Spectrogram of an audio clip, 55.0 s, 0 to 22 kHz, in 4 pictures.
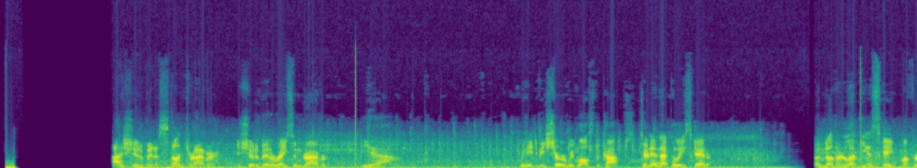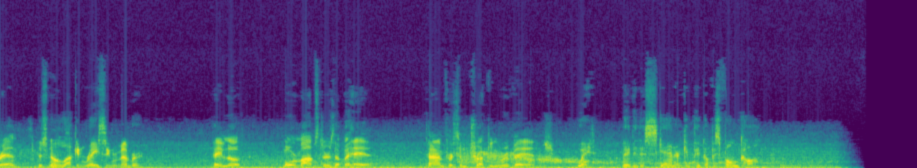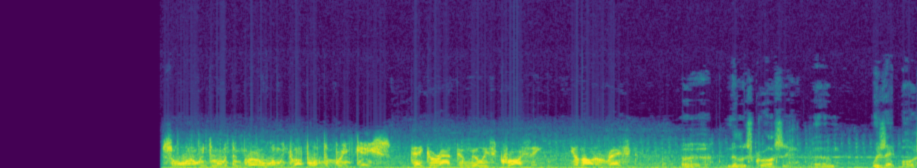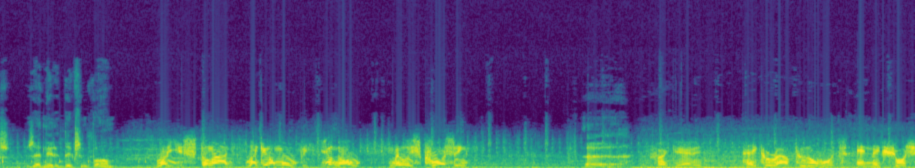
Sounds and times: Speech: 1.7 - 6.0, 7.8 - 10.7, 12.2 - 15.9, 17.0 - 17.4, 18.0 - 19.4, 20.1 - 25.2, 30.0 - 37.0, 37.7 - 43.0, 43.6 - 48.4, 50.0 - 51.8, 52.4 - 54.9.

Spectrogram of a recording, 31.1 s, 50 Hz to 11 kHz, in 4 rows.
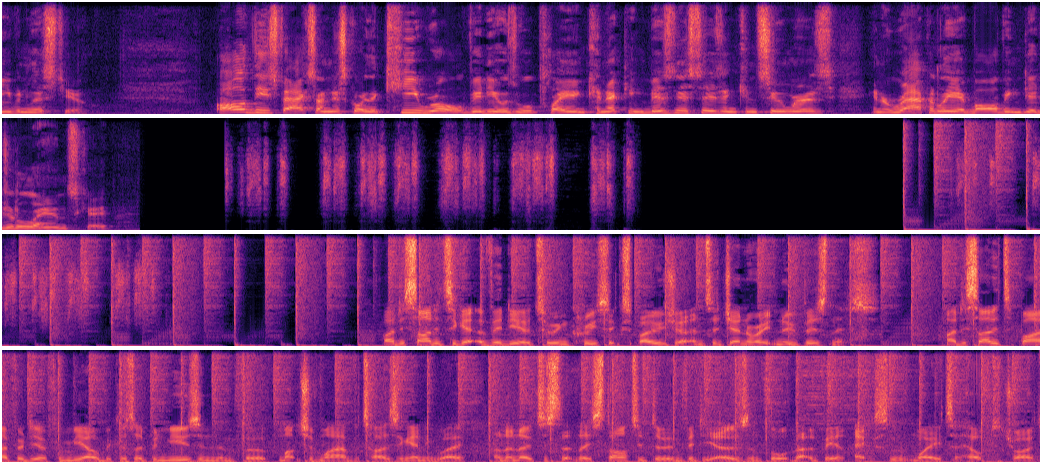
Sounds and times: Speech: 0.0 - 0.7, 1.6 - 8.7, 18.4 - 31.1.

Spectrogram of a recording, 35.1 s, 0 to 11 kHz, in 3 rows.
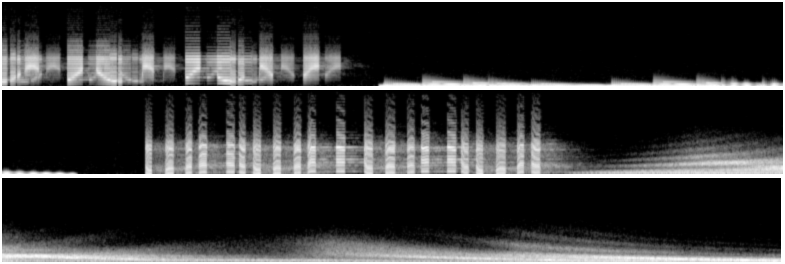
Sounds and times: Synthesizer: 5.7 - 12.8, 14.2 - 35.1.

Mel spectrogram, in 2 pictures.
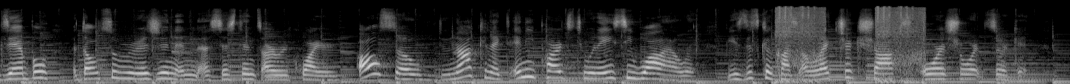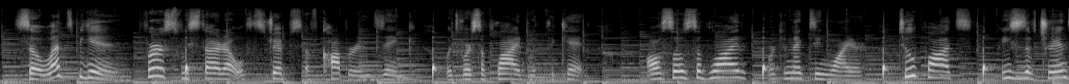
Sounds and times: Speech: 0.0 - 10.3, 10.9 - 16.6, 17.2 - 21.3
Music: 0.0 - 21.3.

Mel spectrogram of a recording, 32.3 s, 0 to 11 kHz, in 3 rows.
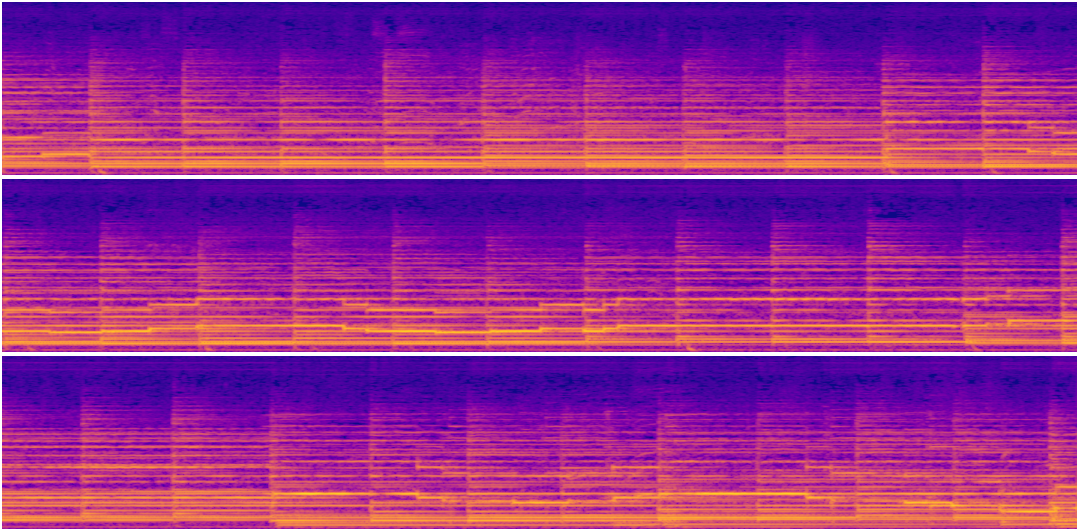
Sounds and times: Music: 0.0 - 32.2.

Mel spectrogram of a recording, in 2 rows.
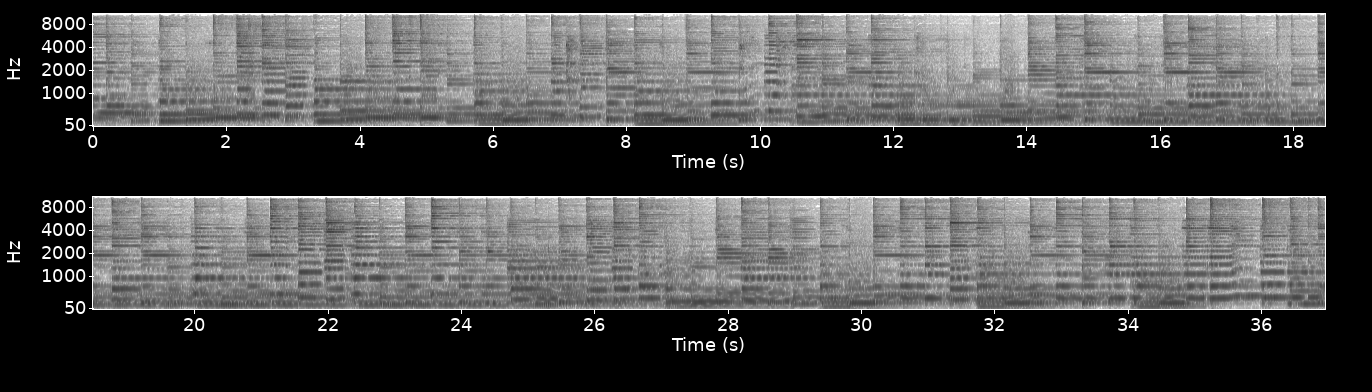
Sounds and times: Acoustic guitar: 0.0 - 36.9.

